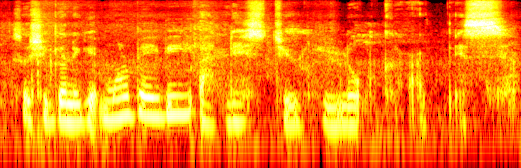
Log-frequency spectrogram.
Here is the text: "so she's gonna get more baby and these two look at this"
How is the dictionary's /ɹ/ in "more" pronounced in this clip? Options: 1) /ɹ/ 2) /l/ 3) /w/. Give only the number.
1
